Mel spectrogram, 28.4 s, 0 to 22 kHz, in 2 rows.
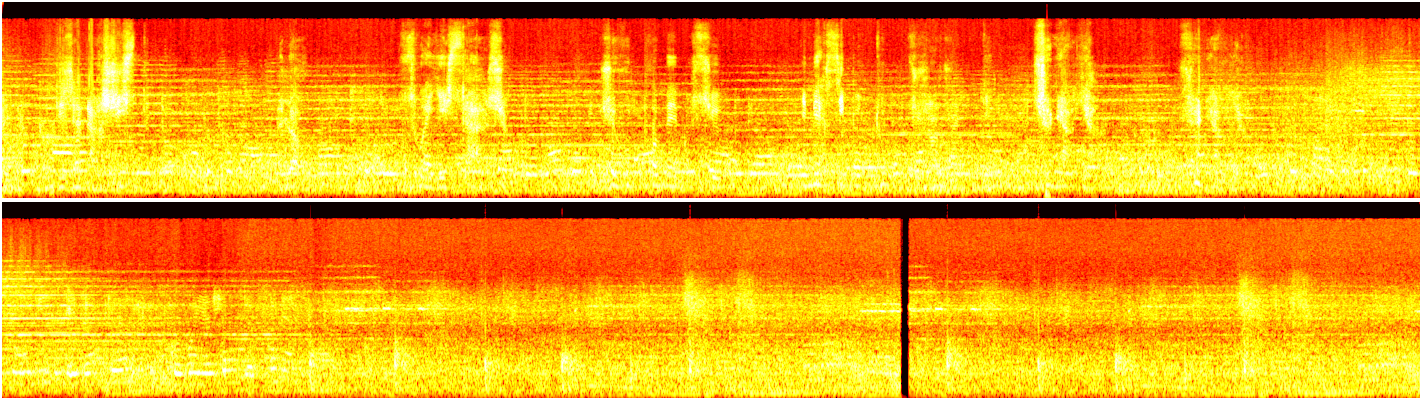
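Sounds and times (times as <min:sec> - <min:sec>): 
train pulling away from a platform with rolling carriages: 0:00.0 - 0:28.3
speech: 0:06.0 - 0:13.0
train metallic squeals: 0:13.2 - 0:28.3.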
